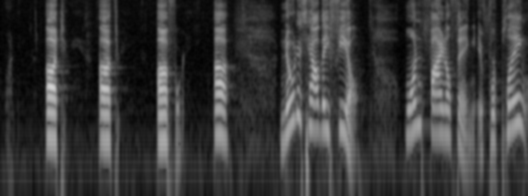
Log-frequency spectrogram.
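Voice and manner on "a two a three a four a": loud, high "a", numbers hushed between; accented uhs. Shown as a demonstration. Drum teacher counting accents on the uhs, stress on A. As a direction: punch each "a" and swallow the numbers. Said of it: "accent on the uhs".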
